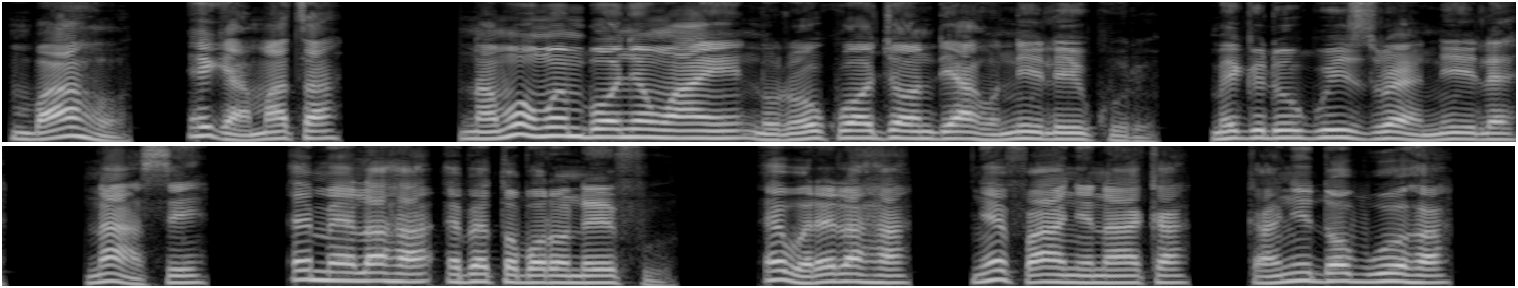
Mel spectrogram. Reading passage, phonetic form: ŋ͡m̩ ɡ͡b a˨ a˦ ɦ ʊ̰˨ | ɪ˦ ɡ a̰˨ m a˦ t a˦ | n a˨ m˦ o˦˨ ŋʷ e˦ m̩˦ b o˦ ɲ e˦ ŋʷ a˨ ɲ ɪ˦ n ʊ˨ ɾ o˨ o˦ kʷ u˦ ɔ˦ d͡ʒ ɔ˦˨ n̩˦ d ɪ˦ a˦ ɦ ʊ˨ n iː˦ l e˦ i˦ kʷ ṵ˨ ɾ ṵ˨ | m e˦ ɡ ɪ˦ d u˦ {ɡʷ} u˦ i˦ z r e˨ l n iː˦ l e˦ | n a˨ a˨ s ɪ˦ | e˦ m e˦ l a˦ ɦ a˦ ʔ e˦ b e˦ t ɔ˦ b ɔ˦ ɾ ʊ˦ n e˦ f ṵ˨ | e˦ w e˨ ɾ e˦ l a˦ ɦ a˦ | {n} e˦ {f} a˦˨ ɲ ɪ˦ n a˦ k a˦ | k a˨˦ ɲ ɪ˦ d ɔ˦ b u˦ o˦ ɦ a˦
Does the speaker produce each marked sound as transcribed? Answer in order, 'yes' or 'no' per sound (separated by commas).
yes, no, yes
